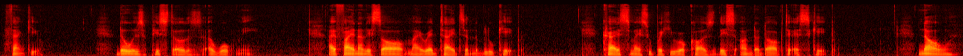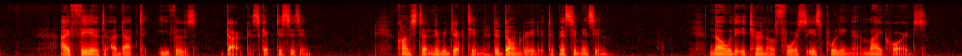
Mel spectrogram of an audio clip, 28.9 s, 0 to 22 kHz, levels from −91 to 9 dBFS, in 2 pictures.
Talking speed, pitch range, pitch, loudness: 95 wpm, 80-100 Hz, 90 Hz, -35 LUFS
